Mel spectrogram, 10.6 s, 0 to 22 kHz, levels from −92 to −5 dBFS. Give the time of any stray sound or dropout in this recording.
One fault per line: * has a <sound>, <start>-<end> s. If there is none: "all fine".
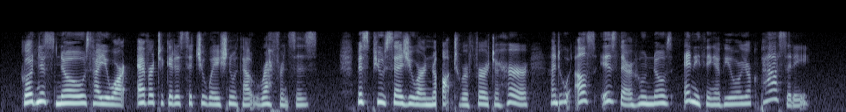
* has a dropout, 5.4-5.5 s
